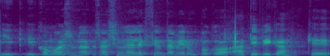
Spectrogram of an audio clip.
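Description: Fairly quick in pace, a man speaks with fairly even intonation. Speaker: program host. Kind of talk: interview conversation. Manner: halting.

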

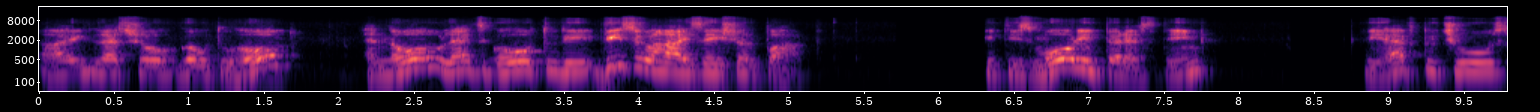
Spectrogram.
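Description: Very slow delivery with long, frequent pauses and lively intonation, the background quiet. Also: man, high pitch for a man. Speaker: university lecturer; conference presenter, university teacher. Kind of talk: conference presentation. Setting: video call. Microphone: video call.

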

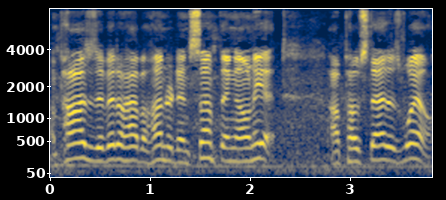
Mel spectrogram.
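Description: A man talks fairly quickly in a high voice with fairly even intonation. The sound is dry with no echo, and there is noticeable background noise. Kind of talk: casual show-and-tell commentary. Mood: proud, slightly defensive. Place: open country. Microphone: phone near.

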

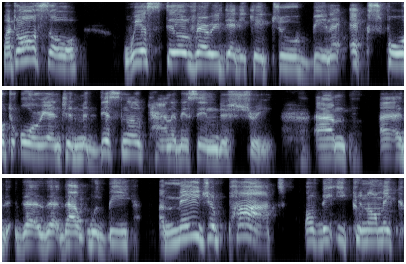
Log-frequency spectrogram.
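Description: The background is quiet, and the sound is dry with no echo. A man speaks at a fairly slow pace with a high pitch. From St Vincent and the Grenadines. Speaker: government regulator. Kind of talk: prepared presentation. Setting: video call. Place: home room. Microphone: video call.

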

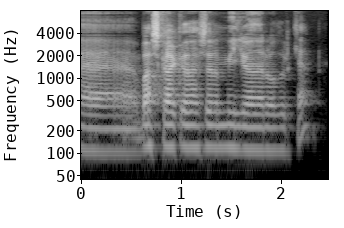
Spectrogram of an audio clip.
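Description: A man is speaking. His pace is fairly quick. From Turkey, Muğla (born Ankara). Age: 30s. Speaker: media startup co-founder. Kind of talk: casual interview. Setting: studio.

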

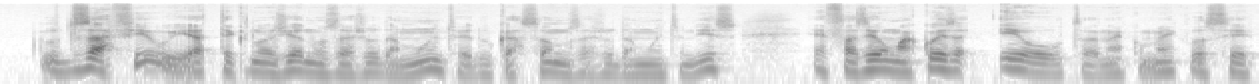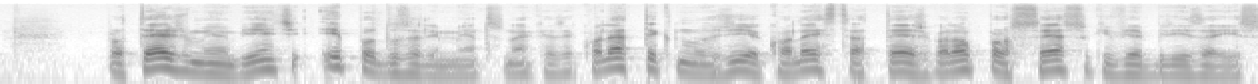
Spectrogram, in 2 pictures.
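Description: The tone is dark and mellow, with ordinary pitch variation. The pace is very fast. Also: man, fairly low pitch for a man. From Brazil. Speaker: business executive; interviewee. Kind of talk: interview. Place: studio. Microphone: lapel.

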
